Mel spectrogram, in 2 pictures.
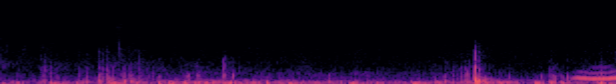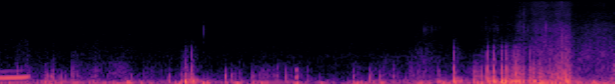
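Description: Low gurgles, rumbles and a brief squeaky growl over soft, irregular thumping; ordinary stomach growling.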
